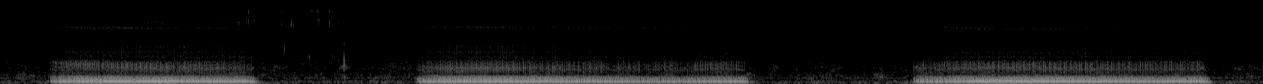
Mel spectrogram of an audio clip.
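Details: Affectionate growling from a pet Shiba Inu that is not angry at all, a loving family member: three long low rumbling growls of two to three seconds each, separated by short quiet pauses.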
